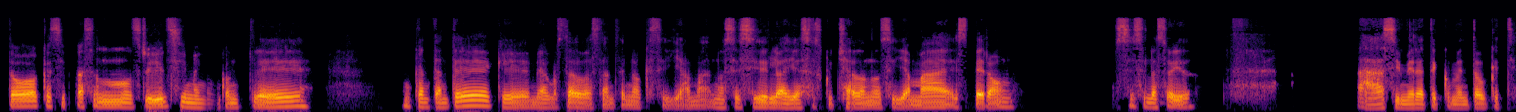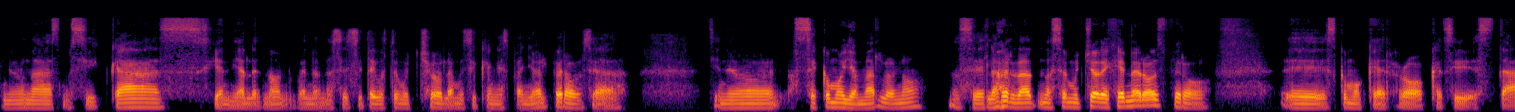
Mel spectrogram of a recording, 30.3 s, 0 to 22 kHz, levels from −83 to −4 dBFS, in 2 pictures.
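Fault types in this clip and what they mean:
call bitrate drop: twice the sound turns rough and watery but never breaks up, unlike packet loss; the second drop also muffles it, losing everything above 8 kHz.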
